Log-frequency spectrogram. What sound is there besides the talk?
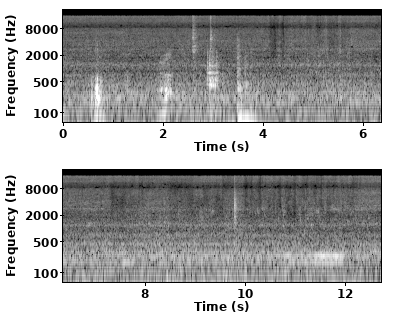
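water running to fill a kitchen sink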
